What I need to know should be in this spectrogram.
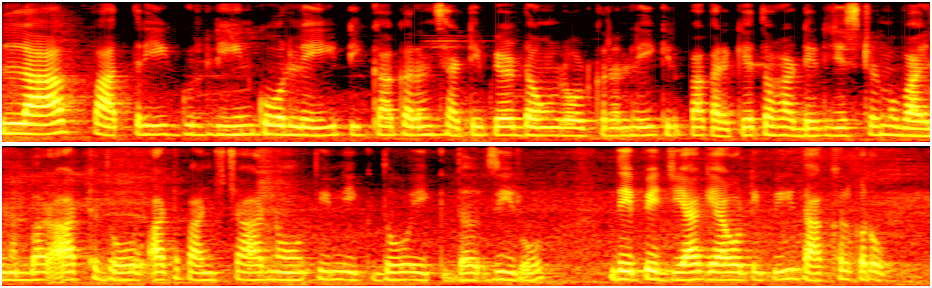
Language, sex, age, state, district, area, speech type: Punjabi, female, 45-60, Punjab, Gurdaspur, urban, read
